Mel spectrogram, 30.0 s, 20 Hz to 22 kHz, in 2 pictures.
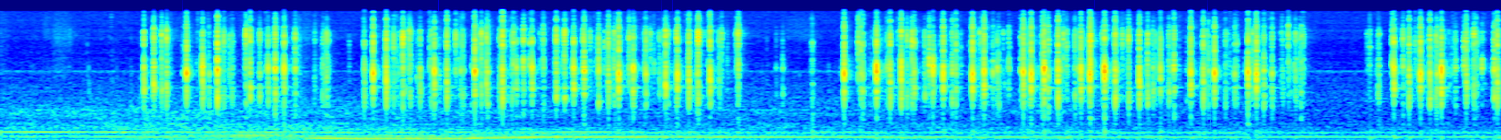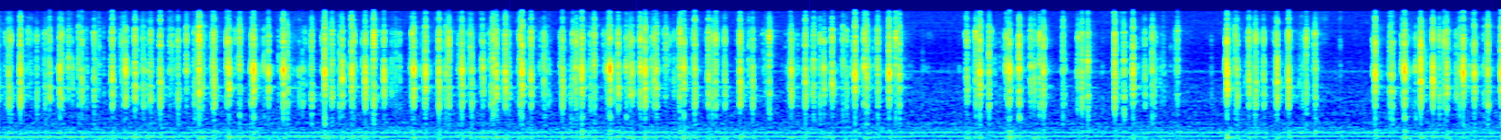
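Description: Typing on a Qisan Magicforce Smart 49-key 40% mechanical keyboard with Gateron Brown tactile switches and ABS keycaps: a dense stream of key clicks, broken by a few short pauses, over a low steady hum.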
